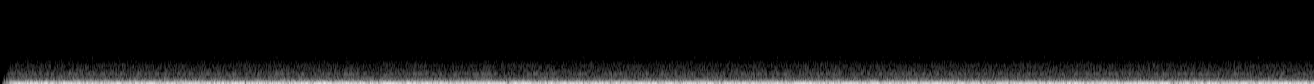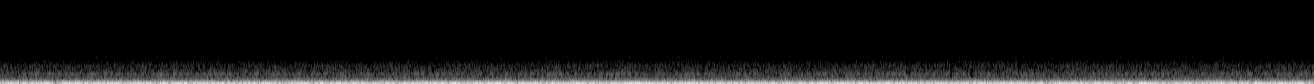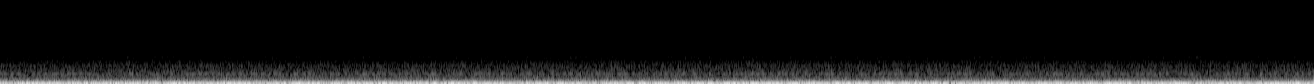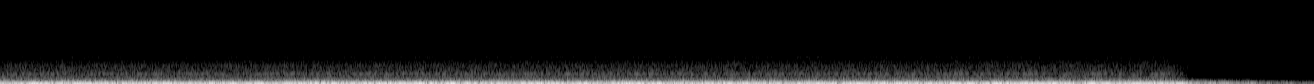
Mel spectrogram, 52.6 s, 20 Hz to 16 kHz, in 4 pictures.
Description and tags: Cyber noise 03
Synthetic noise. Background noise.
